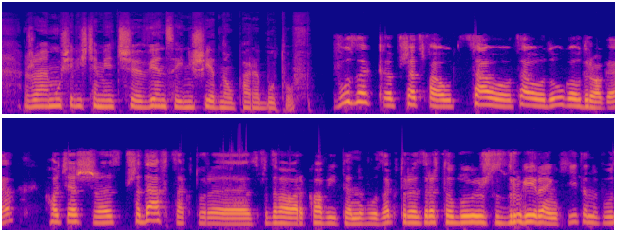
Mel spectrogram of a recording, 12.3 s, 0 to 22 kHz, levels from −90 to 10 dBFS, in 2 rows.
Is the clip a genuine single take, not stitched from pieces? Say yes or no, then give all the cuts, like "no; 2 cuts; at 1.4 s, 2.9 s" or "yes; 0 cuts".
yes; 0 cuts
